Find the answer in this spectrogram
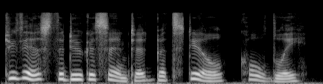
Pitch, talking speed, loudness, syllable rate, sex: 195 Hz, 150 wpm, -17 LUFS, 3.7 syllables/s, female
